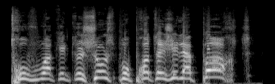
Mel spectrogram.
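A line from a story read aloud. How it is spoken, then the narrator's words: Yelled. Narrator (French): hurla Eddie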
